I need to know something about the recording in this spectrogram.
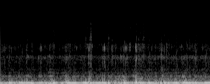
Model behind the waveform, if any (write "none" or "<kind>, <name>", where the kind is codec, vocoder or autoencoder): none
